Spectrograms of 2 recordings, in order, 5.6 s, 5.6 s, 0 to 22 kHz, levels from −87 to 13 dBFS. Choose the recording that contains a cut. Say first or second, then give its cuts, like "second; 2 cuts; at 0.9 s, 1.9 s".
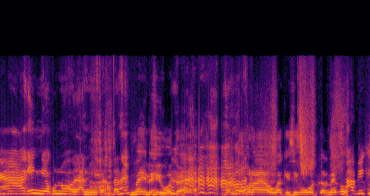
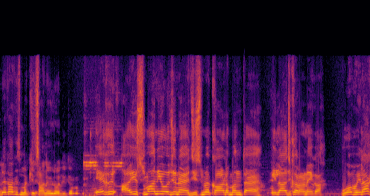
second; 1 cut; at 1.2 s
